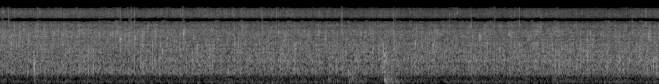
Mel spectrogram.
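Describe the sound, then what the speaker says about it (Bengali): Drumstick vegetable and cumin fry in a pan with a steady, dense sizzle that stays loud and even throughout, with no talk over it. "সবজিটা ভাজা হতে হতে জিরেটাও ভাজা হয়ে যাবে।"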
